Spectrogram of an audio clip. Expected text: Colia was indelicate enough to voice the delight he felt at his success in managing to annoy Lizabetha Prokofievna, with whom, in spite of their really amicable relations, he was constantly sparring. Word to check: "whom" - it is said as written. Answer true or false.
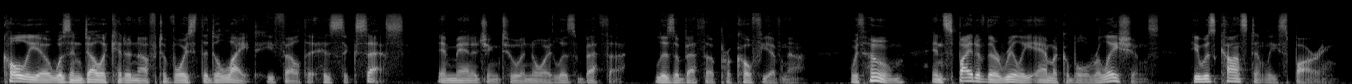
true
